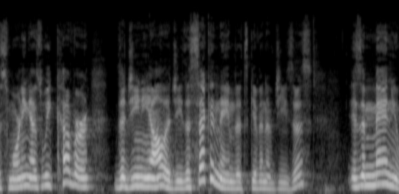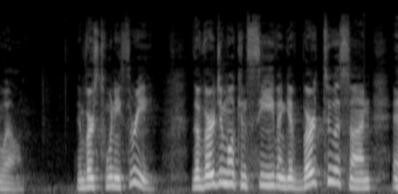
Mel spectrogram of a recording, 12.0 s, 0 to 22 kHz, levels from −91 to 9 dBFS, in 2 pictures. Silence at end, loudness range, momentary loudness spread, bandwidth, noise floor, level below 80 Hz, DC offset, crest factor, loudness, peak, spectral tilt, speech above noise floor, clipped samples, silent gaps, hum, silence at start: 0 s; 4 LU; 13 LU; 13.5 kHz; -60 dBFS; -64 dBFS; under 0.1%; 16 dB; -22 LUFS; -6 dBFS; -7 dB/octave; 39 dB; under 0.1%; none; none; 0 s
